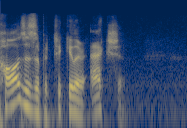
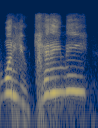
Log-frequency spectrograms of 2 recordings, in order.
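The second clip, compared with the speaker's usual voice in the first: very high, acted disbelief; high-pitched astonished outburst; incredulous. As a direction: play the stunned monk, voice shooting up. Monk learns who they were.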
